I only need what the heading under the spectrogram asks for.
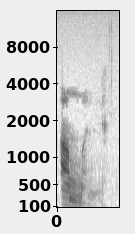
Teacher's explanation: That L is silent, then the O takes the weak sound almond. Then we have Titus Bravo.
